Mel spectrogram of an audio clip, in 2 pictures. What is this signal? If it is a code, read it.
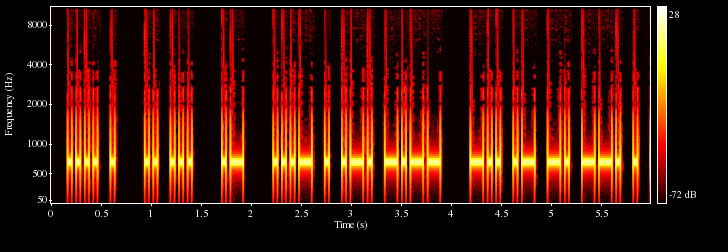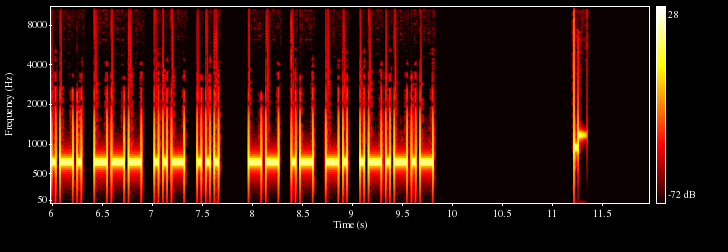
Morse code, heard as a keyed tone, about 28 wpm, 700 Hz. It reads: HE IS A VERY DANGEROUS MAN.
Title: Sentences from Top 1200 Words 28wpm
